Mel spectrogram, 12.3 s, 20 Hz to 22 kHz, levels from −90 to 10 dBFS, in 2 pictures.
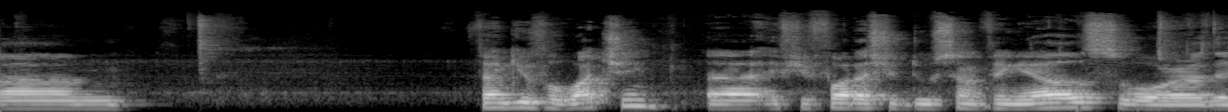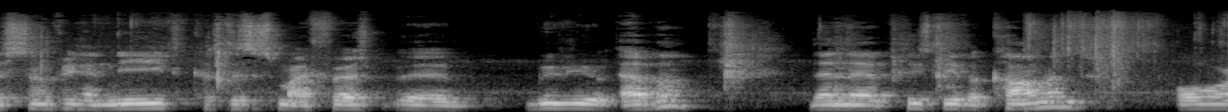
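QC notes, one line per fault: Nothing stood out on listening.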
